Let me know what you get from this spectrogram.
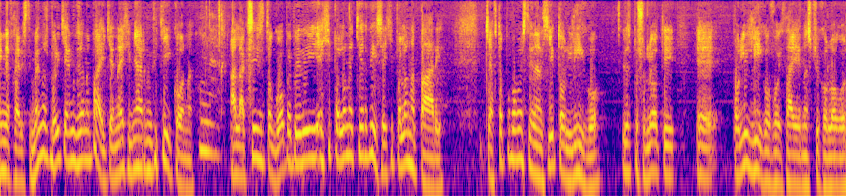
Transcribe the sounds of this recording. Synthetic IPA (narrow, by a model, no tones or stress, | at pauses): ineːfxɐɾist̪ime̞nozbo̞ɾiceɐmiɡzɐnɐpɐice̞nɐe̞çimɲɐːɾnit̪iciːko̞nɐɐlɐːksizit̪o̞ɡo̞poe̞p̬iðie̞çipo̞lɐnɐce̞ɾðisieçipo̞lɐnɐpɐɾi | ce̞ɐft̪o̞puipɐmest̪inɐɾçit̪o̞liɣo̞ | iðesposule̞oot̪i | e | po̞liliɣo̞vo̞iθɐie̞nɐspsixo̞lo̞ɣo̞s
